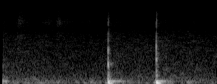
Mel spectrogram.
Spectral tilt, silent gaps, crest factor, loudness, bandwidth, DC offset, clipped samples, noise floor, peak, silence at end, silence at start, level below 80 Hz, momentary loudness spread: -7.5 dB/octave; none; 22 dB; -25 LUFS; 12 kHz; under 0.1%; under 0.1%; -46 dBFS; -4 dBFS; 0.25 s; 0.05 s; -28 dBFS; 24 LU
